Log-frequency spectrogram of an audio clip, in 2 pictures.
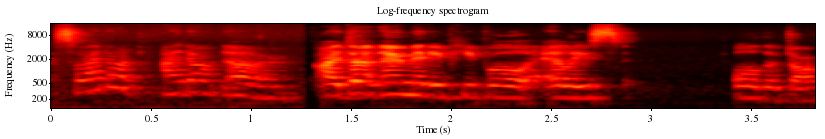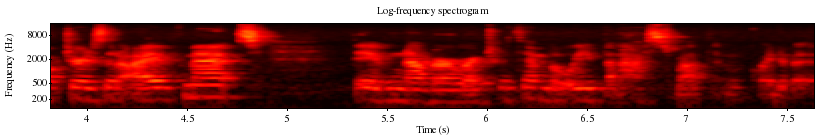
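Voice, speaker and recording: Over noticeable background noise, a woman talks at a fairly quick pace in a fairly high pitch, with lively intonation and big swings in loudness. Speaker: veterinary worker, podcast guest. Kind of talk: casual chat.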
